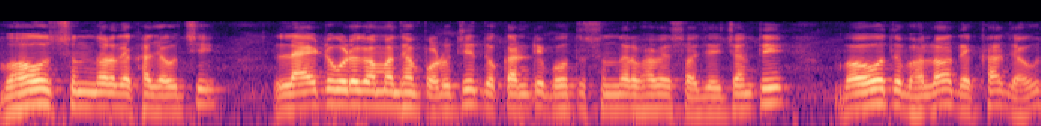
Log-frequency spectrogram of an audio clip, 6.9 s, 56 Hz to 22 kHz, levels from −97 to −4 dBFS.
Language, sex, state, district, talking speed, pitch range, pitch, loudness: Odia, male, Odisha, Malkangiri, 140 wpm, 130-155 Hz, 135 Hz, -19 LUFS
